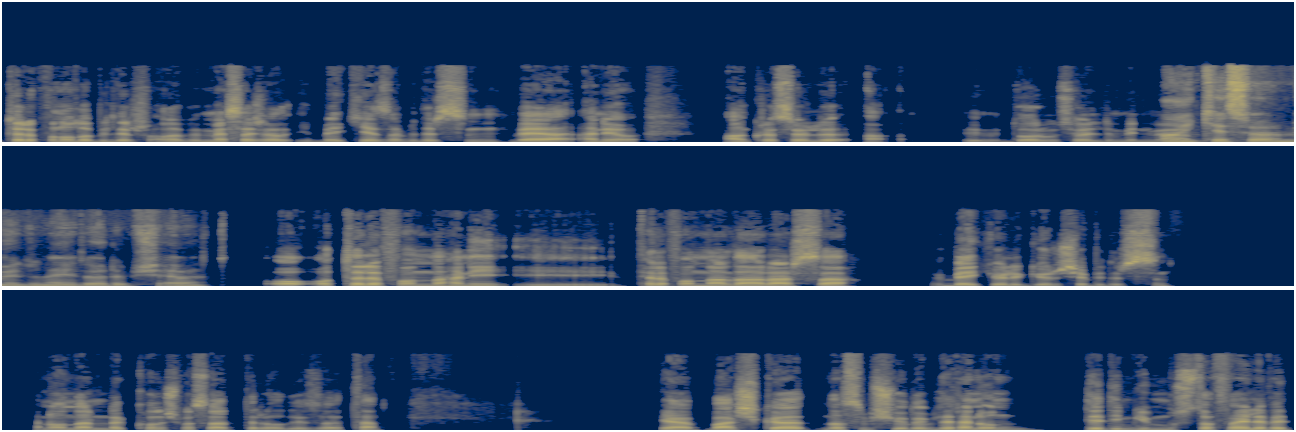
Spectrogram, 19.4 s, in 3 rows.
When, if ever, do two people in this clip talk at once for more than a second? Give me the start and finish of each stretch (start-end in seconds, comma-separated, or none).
none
